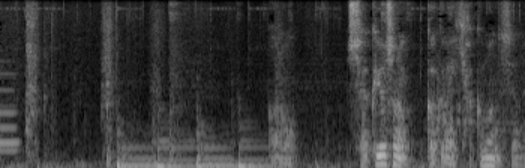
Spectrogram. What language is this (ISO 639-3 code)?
jpn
